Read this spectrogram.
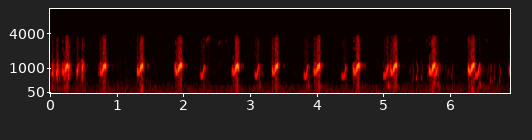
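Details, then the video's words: Repeated call of a white-breasted waterhen after rain, filmed at a bird trap: clear, rising, mid-pitched notes given in a steady series roughly every half second, with soft clicks between them. "jerat burung ruak ruak sehabis hujan"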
